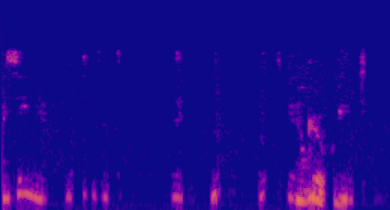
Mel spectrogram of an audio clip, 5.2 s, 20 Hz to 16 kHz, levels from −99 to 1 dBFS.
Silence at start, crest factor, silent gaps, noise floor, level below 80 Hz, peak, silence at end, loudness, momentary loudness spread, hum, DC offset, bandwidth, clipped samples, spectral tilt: 0.05 s; 22 dB; none; -88 dBFS; -74 dBFS; -28 dBFS; 0.35 s; -46 LUFS; 24 LU; none; under 0.1%; 7.4 kHz; under 0.1%; -9 dB/octave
